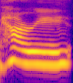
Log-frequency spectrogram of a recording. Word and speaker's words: Hari: Chris, then it became Hari, and I don't think it was ever Hari, which is the correct pronunciation, Hari Krishna.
